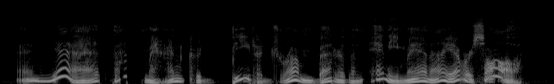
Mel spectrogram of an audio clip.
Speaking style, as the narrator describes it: he would say dreamily, and as if to himself

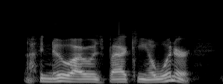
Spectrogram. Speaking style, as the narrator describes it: he cried exultingly

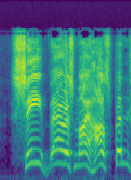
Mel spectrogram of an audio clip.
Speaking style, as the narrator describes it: she cried

